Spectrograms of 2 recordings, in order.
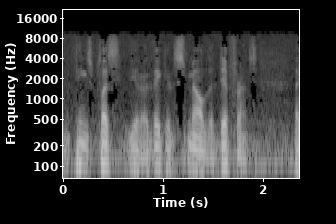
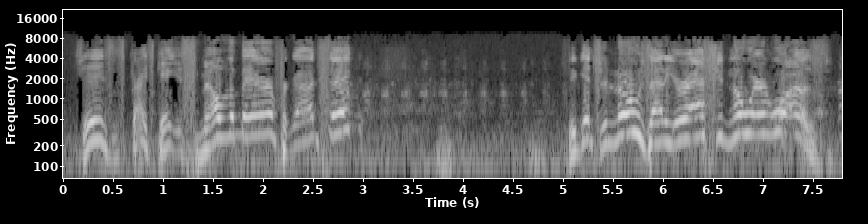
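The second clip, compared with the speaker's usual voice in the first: barking dog talk; 5 dB louder than usual. Acted. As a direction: scold the human in a very high dog voice. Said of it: "they're barking".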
